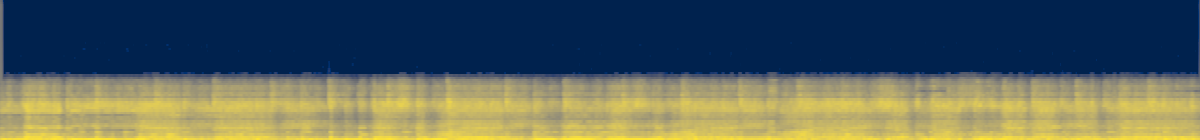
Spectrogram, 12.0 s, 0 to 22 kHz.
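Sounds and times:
voices singing together: 0:00.0 - 0:12.0.

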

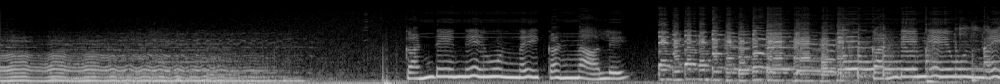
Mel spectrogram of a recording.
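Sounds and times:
man singing a long vibrato note: 0:00.0 - 0:03.2.

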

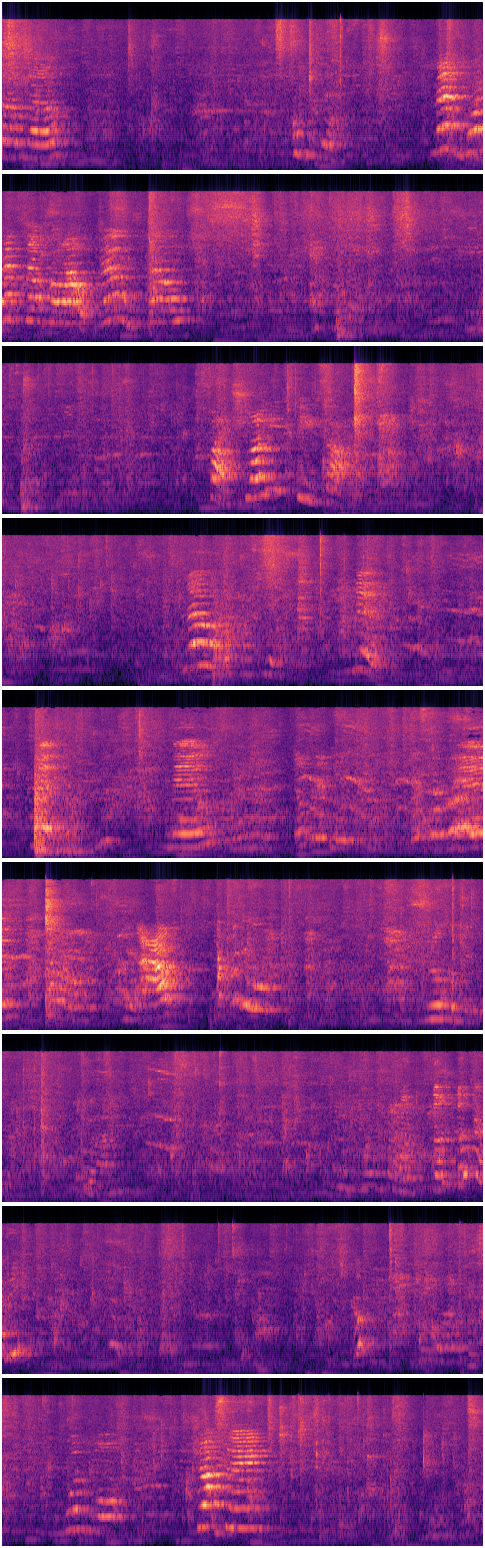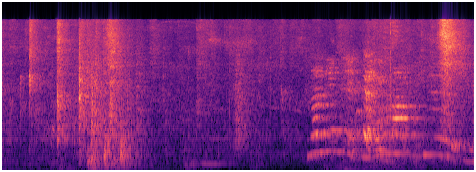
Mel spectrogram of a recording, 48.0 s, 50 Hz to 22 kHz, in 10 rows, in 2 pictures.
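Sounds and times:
dog lapping water from bowl: 0:00.0 - 0:48.0.

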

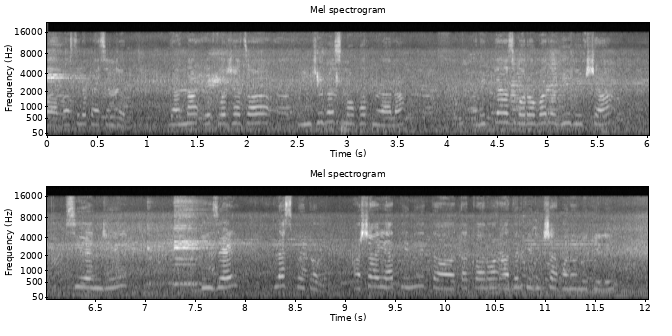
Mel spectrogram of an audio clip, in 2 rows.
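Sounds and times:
woman speaking: 0:00.0 - 0:03.6, 0:04.2 - 0:06.9, 0:07.6 - 0:11.8
vehicle horn toot: 0:07.0 - 0:07.6.

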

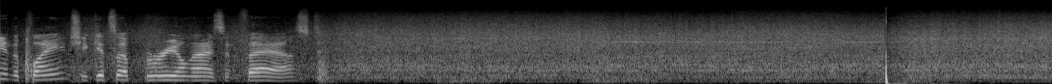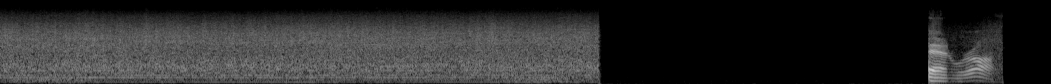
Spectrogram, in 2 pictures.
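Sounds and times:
turboprop engine and air noise: 0:00.0 - 0:16.6.

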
